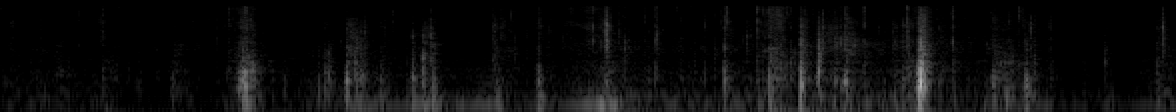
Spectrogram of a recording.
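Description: Foil trading-card pack being pulled open by hand, with faint crinkling and rustling and scattered clicks as the cards are handled. The sharpest click comes about three-quarters of the way through.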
